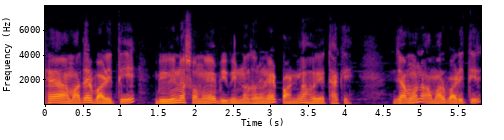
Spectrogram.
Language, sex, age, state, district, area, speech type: Bengali, male, 45-60, West Bengal, Purba Medinipur, rural, spontaneous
